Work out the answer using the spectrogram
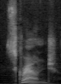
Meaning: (verb) 1. To hunt about, especially for something of nominal value; to scavenge or glean 2. To obtain something of moderate or inconsequential value from another
- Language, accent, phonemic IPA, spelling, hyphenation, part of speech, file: English, US, /ˈskɹaʊ̯nd͡ʒ/, scrounge, scrounge, verb / noun, En-us-scrounge.ogg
